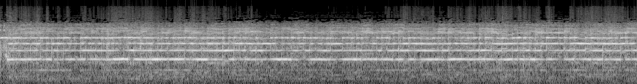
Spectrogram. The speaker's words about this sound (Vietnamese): Các cô y tá nghe thấy tiếng chuông ở bên này bèn chạy vào.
